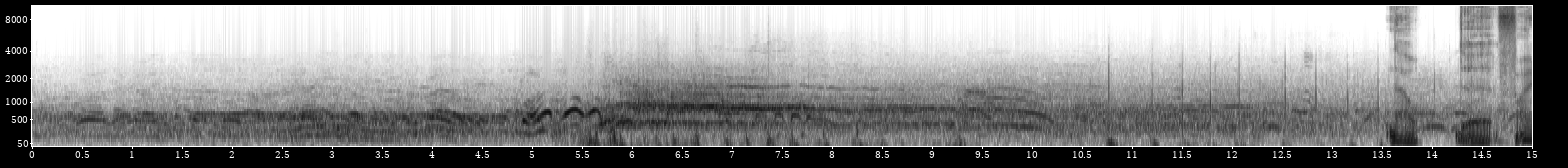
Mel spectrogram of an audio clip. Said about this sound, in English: He's badly advised, and he deserves an applause like that and a moment like that as an academy boy who scored in important cup finals for United.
